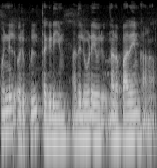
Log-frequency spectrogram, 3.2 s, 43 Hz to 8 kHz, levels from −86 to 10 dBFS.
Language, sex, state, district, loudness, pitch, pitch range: Malayalam, male, Kerala, Kollam, -16 LUFS, 110 Hz, 105-115 Hz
